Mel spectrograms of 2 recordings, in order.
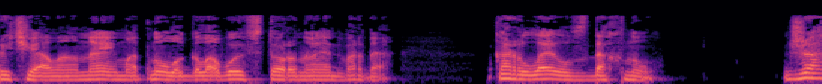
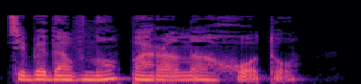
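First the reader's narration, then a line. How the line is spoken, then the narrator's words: Soft. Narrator (Russian): мягко произнес Карлайл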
